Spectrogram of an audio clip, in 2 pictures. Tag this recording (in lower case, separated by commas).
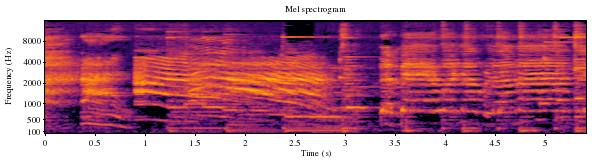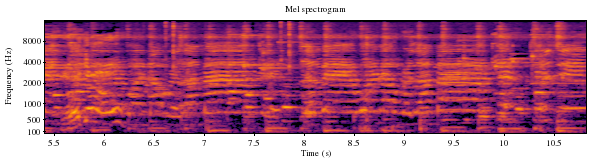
speech, music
